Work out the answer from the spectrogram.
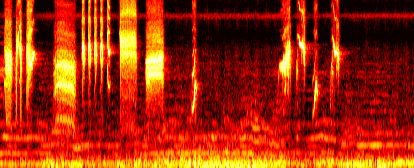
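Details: Long-tailed shrike giving a full 'toet toet' song used to prompt other shrikes to sing: clustered sharp high notes and loud raspy bursts, then a pause and a few scattered whistled notes, over steady low rumble.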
